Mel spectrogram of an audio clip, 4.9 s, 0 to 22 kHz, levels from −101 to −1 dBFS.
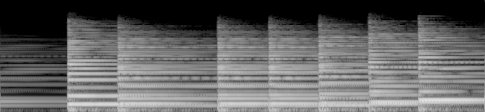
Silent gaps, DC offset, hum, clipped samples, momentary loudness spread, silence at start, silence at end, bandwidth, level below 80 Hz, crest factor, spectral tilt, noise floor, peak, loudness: none; under 0.1%; none; under 0.1%; 8 LU; 0 s; 0 s; 11 kHz; -42 dBFS; 16 dB; -4.5 dB/octave; -42 dBFS; -4 dBFS; -19 LUFS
